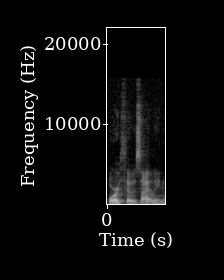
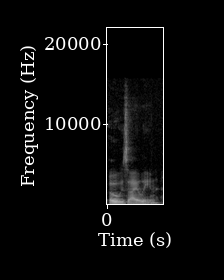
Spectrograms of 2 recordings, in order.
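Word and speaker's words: o-xylene: the single letter abbreviation o xylene but we pronounce it orthozylene we don't pronounce it ozylene when the substituents are separated by three or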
